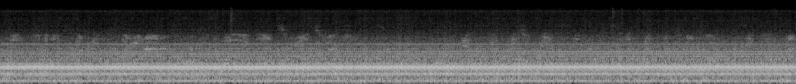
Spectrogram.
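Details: A320 cabin on takeoff: loud constant roar with steady droning hum, far louder than usual, drowning out intercom announcements; strong seat vibration lasting the whole 5-hour flight, passengers felt something was wrong, cause unknown.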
